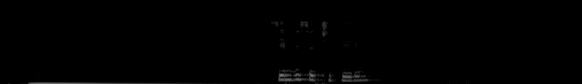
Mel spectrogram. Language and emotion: Russian, neutral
